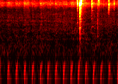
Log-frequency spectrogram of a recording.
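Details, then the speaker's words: Yamaha Mio scooter carburetor after rebuild and setting, previously hesitating on first throttle with high fuel use and low power. Now even putter of about nine beats a second at idle, no skips; idling cleanly, normal. "Kayaknya sih ini benar-benar mantap guys. Perfect. Jadi udah kayak normalnya lagi ya."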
